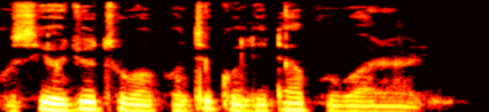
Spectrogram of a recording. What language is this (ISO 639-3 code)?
yor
